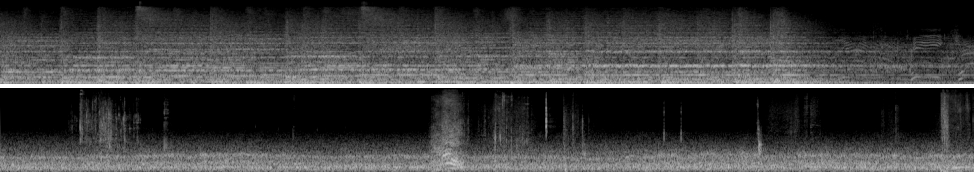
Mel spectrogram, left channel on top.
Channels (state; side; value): different; both; correlation 0.00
